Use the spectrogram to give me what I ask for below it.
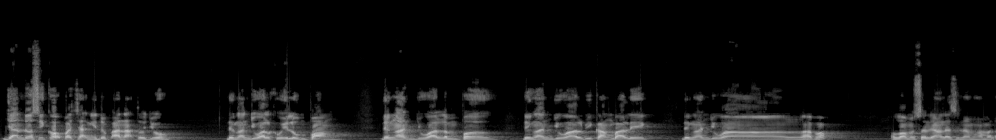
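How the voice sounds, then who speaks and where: A man's voice: fairly high pitch, level tone, slow, long pauses, bright, forceful tone, clean tone, long reverb tail. A man with a Palembang Malay accent, a radio preacher answering listeners' questions and telling folksy stories in local dialect. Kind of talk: radio religious Q&A and storytelling. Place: radio studio.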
